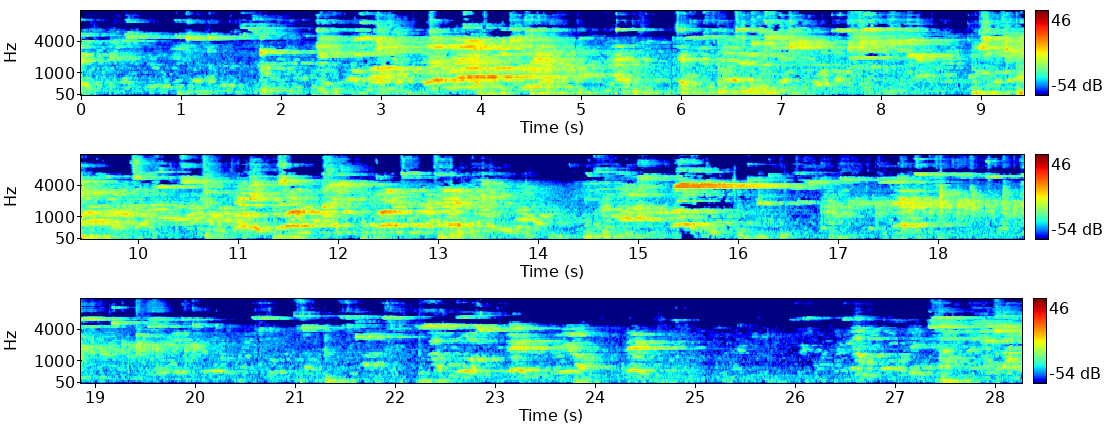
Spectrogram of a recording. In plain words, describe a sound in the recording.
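Spectators talk and cheer from the stands.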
